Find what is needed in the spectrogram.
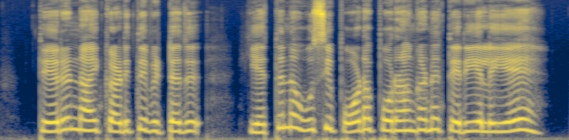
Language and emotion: Tamil, fearful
